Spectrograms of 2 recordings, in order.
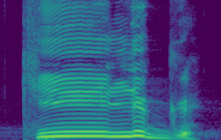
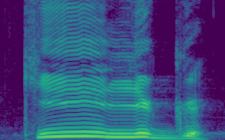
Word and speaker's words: килиг: Килиг. Вот смотрим на это слово. Л произносим мягко, да? Почему? Потому что вчера я так объяснял. Так? Так. Килиг.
